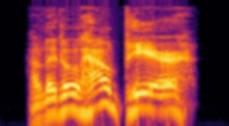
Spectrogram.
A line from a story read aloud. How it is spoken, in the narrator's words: he grunted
